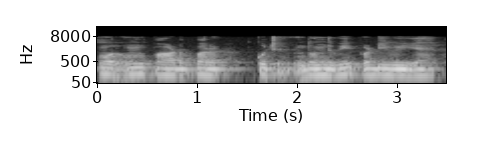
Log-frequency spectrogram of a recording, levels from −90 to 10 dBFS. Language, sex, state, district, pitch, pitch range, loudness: Hindi, male, Uttar Pradesh, Shamli, 115 Hz, 110-120 Hz, -15 LUFS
